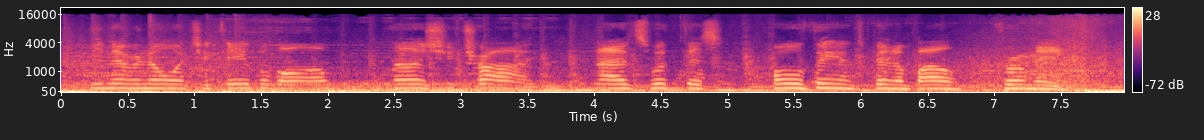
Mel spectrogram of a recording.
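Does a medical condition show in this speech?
Yes: Parkinson's disease; diagnosed as teenager; age about 60.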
